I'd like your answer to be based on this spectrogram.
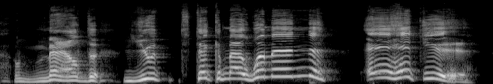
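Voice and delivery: loud put-on French accent. Retelling a fight between two men dating the same woman, put-on French accent. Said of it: "That's my French accent".

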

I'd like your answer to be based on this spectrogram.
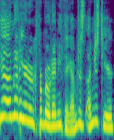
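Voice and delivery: high puppet voice, pointedly polite, peeved, passive-aggressive, fed up. Retelling what Kermit the Frog said on a show: passive-aggressive Kermit the Frog voice. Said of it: "really passive aggressive".

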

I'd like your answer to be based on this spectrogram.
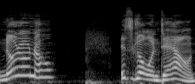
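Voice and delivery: ordinary delivery

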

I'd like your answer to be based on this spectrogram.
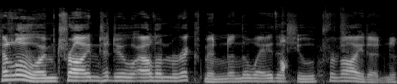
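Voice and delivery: slow talk through closed teeth. Trying an impression with teeth kept together: Alan Rickman voice. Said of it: "you'll sound a lot more like Alan Rickman".

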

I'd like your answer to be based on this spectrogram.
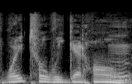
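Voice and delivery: put-on clenched-teeth speech. Recalling his mom grabbing his wrist, imitating her speaking through gritted teeth. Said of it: "she'd say through gritted teeth".

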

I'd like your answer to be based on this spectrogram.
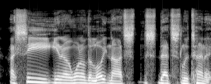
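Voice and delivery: usual speaking voice

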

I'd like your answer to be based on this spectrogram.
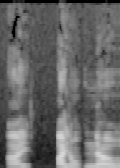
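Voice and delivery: stammering. Callie answers her mother's question, stammering. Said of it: "Callie stammered".

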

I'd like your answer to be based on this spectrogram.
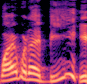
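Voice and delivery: very high upset outburst. Retelling a scene and acting out a character who is getting upset. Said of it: "Johnny starts getting, uh, upset at this point".

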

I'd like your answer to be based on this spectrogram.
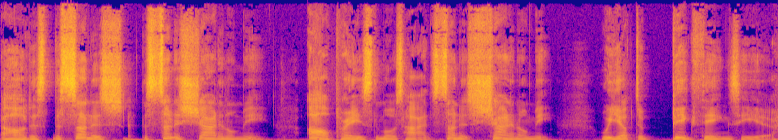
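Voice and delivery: laid-back, hippie-sounding, self-hyping proclamation. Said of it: "I can't do a [name] impersonation".

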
